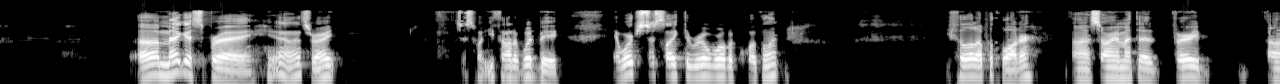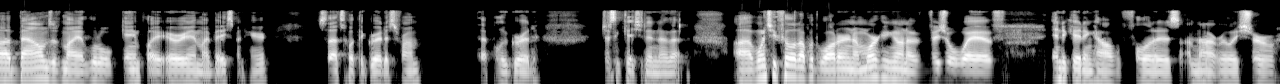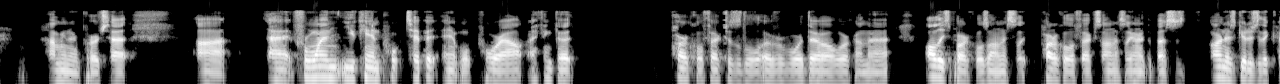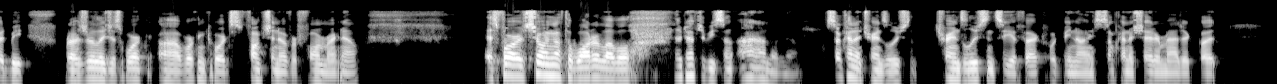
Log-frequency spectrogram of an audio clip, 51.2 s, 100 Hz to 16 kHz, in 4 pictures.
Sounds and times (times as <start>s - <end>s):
Speech: 1.4s - 3.4s, 4.6s - 8.0s, 9.5s - 12.1s, 12.7s - 17.0s, 17.6s - 31.3s, 32.3s - 42.1s, 43.3s - 50.6s.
